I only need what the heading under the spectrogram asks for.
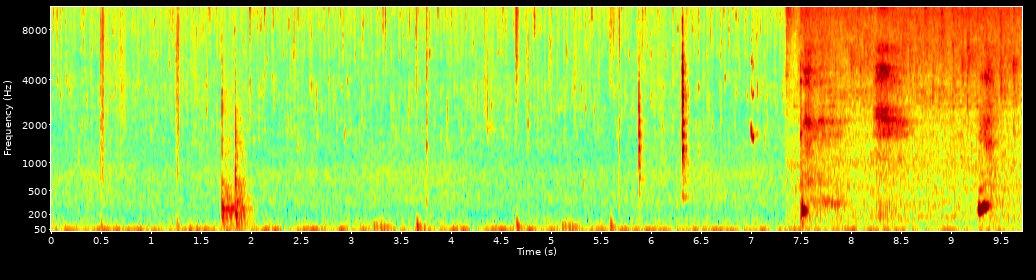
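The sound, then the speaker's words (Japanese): Hot water running during a bath, a faint steady hiss of flowing water that grows louder and fuller near the end, with a few soft knocks. “お湯は出るわね。”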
